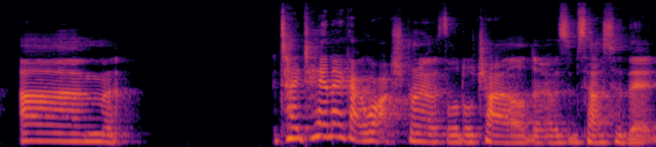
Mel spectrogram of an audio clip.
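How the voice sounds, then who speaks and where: A woman of medium pitch speaks at a very fast pace, with audible room echo. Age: 20s. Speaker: YouTube reaction creator. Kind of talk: casual Q&A talk to camera. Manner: casual with many fillers.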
